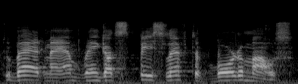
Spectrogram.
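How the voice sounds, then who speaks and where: An actor playing a crotchety, stingy small-town innkeeper with a rural American accent, grumbling and curt in 1940s film style. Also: male voice, high voice, normal speed, fairly bright tone. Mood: curt refusal. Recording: muffled, noisy old film soundtrack.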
